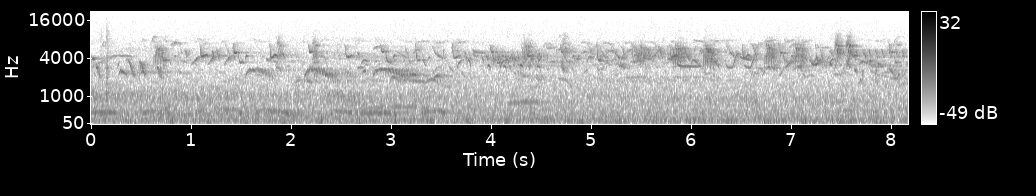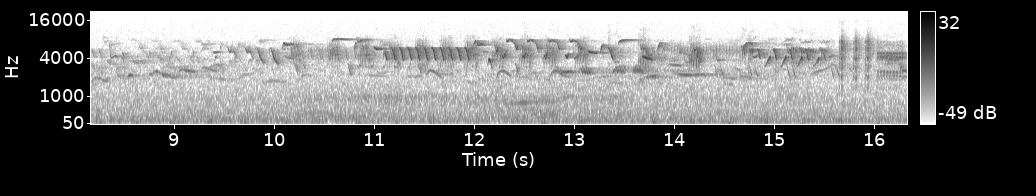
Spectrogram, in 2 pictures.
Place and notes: {
  "title": "Derrysallagh, Geevagh, Co. Sligo, Ireland - Sedge Warbler, Wren, Cuckoo, Cows and Others",
  "date": "2019-06-18 08:00:00",
  "description": "I can't remember what time it was exactly, early in the morning but after dawn. I walked down the drive and heard a bird singing that I'd never heard before. I snuck under the Horsechestnut trees and placed the microphone as near as I could to the bird (a Sedge Warbler). There's a nice mix of other singers and some reverberated mooos.",
  "latitude": "54.09",
  "longitude": "-8.22",
  "altitude": "83",
  "timezone": "Europe/Dublin"
}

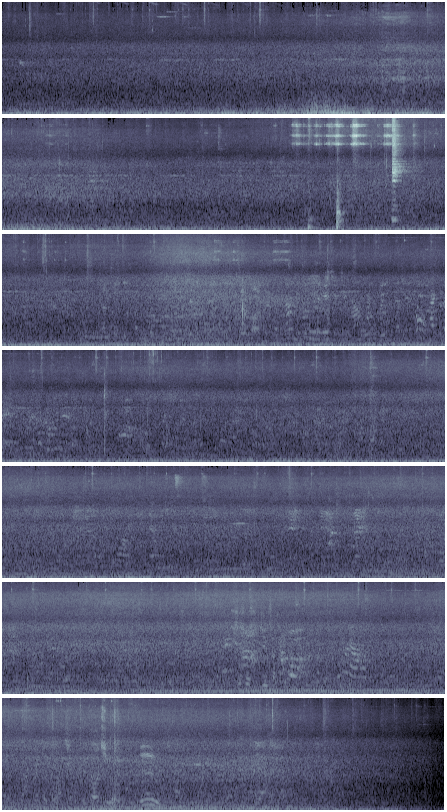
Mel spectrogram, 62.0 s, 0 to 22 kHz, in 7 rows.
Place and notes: {
  "title": "中山區聚盛里, Taipei City - walking in the Street",
  "date": "2014-05-05 14:58:00",
  "description": "walking in the Street, Birdsong, Various shops sound, Traffic Sound",
  "latitude": "25.06",
  "longitude": "121.52",
  "altitude": "13",
  "timezone": "Asia/Taipei"
}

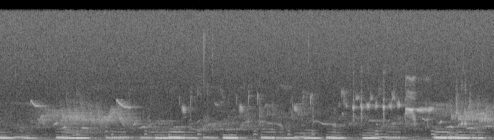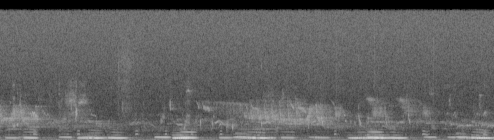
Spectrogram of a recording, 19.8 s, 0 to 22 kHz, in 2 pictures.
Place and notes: {
  "title": "CHKO Dunajské luhy - Bombina bombina",
  "date": "2020-04-15 19:27:00",
  "description": "Enchanting calls of Bombina bombina at dusk. Thanks to Námer family and Andrej Chudý.\nRecorded with Sony PCM-D100",
  "latitude": "48.05",
  "longitude": "17.18",
  "altitude": "139",
  "timezone": "Europe/Bratislava"
}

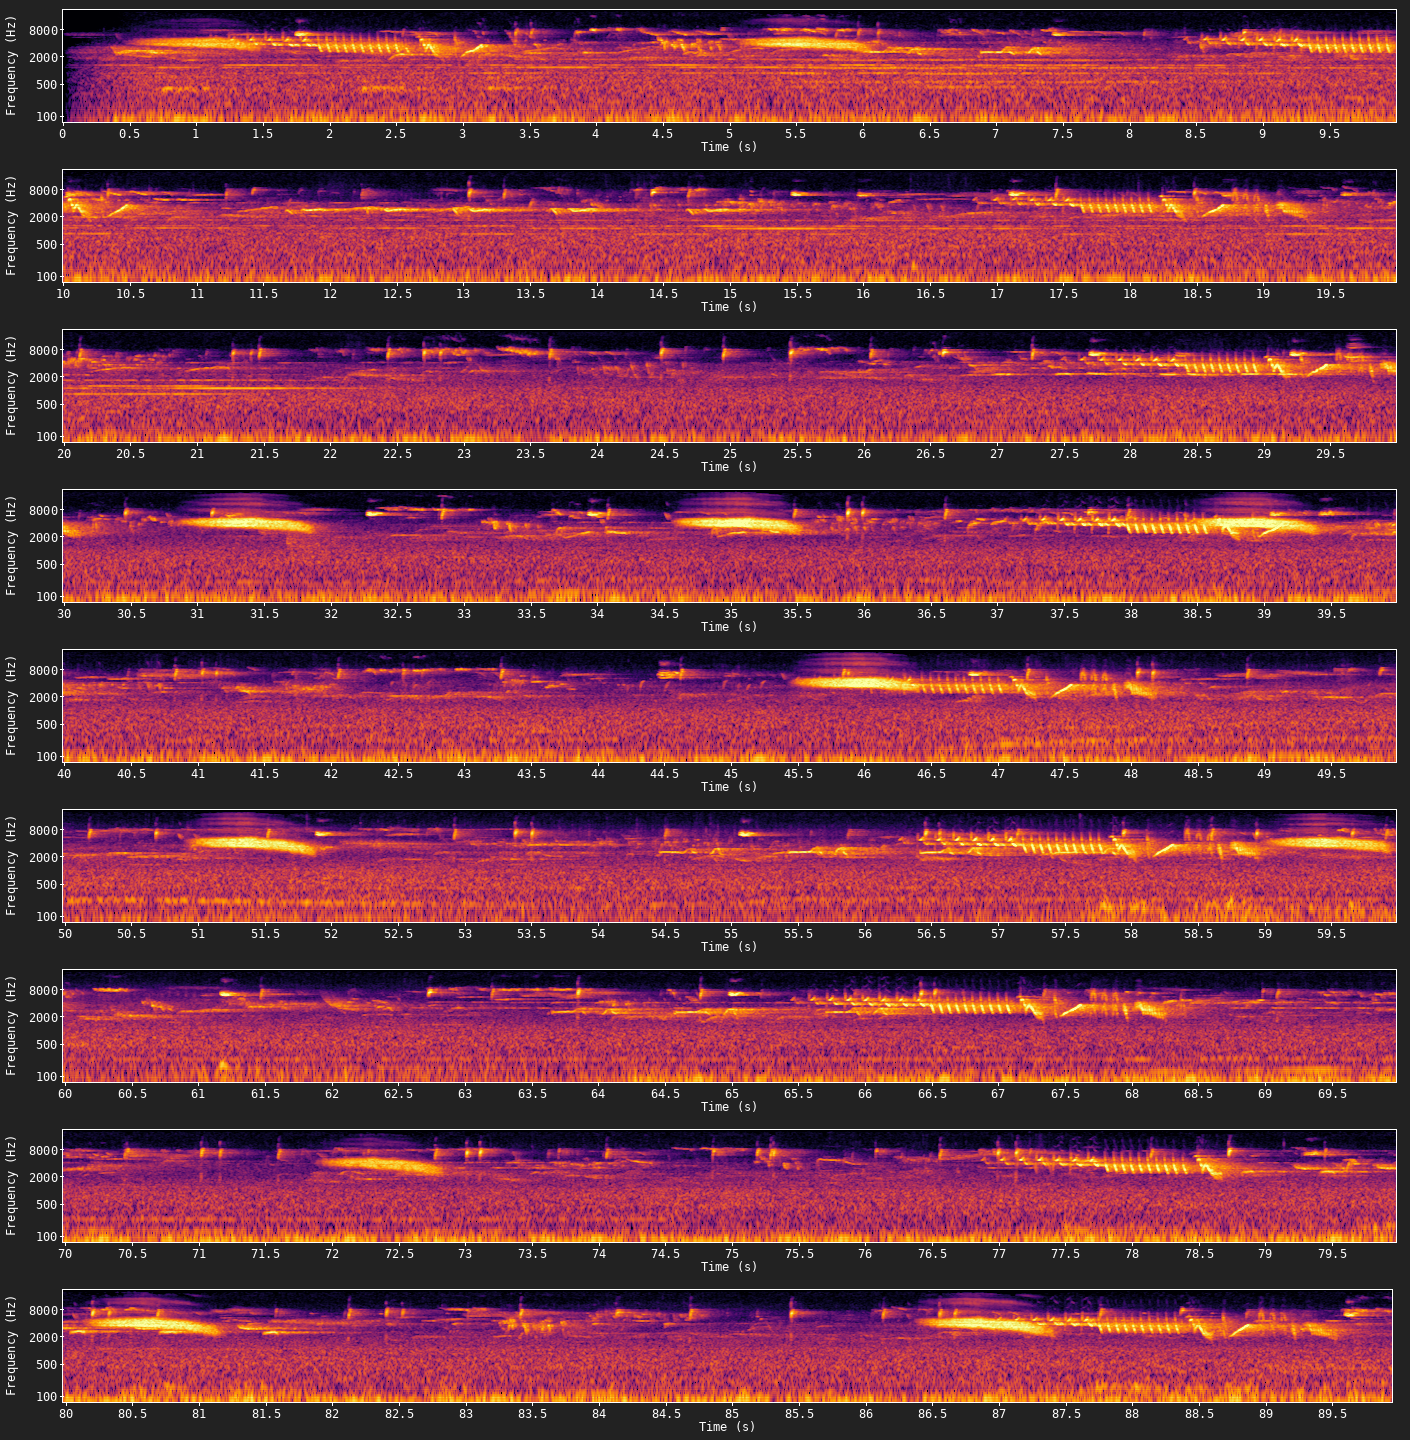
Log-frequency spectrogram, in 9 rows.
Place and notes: {
  "title": "Ostfriedhof, Ahrensfelde, Deutschland - graveyard ambience",
  "date": "2015-03-28 16:00:00",
  "description": "ambience at the graveyard Ostfriedhof, birds, city sounds\n(SD702, AT BP4025)",
  "latitude": "52.59",
  "longitude": "13.57",
  "altitude": "64",
  "timezone": "Europe/Berlin"
}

